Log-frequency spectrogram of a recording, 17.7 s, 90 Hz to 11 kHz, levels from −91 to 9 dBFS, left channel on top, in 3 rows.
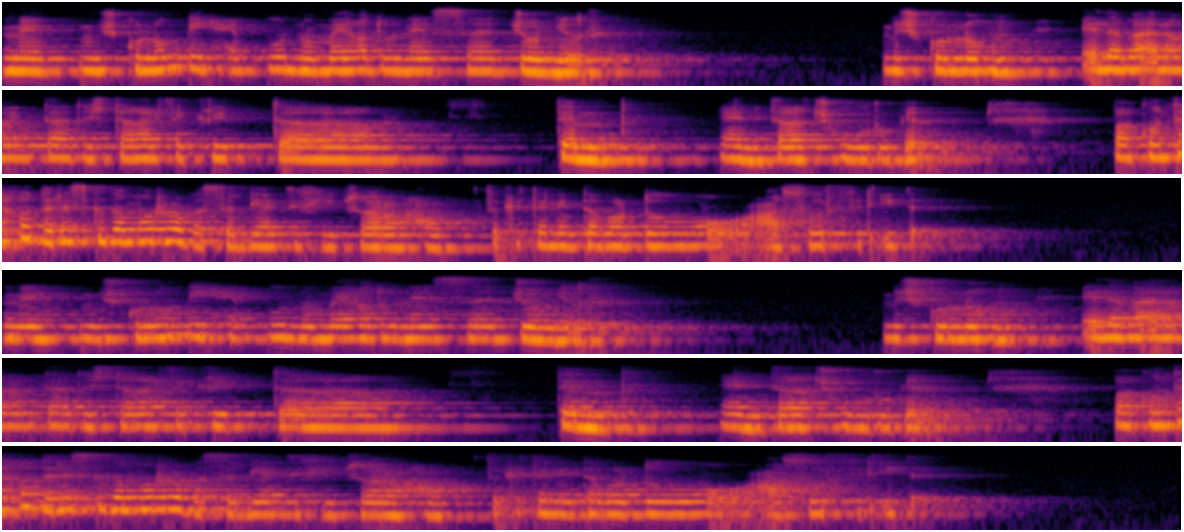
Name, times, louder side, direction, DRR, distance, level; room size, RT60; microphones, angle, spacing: voice 1, 0.0-3.0 4.4-5.1 5.4-7.9 8.7-9.0 9.5-10.6 10.9-11.1 11.5-14.0 14.3-16.4, left 2 dB, 45° left, 7 dB, 0.7 m, -24 dB
9.7 x 5.6 x 2.7 m, 1.2 s
head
